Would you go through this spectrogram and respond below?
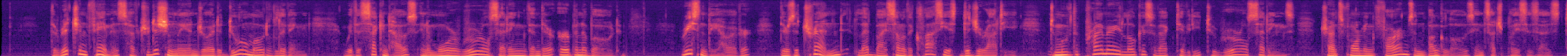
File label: Male Speech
